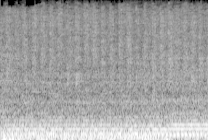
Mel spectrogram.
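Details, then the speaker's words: Holden HK first start after work: loud, rough idle with a deep blatting exhaust note from a leaking exhaust manifold; engine otherwise sounds nice. "Sounds like a pub truck. Well, she sounds, apart from that exhaust leak, she sounds really, really nice."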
